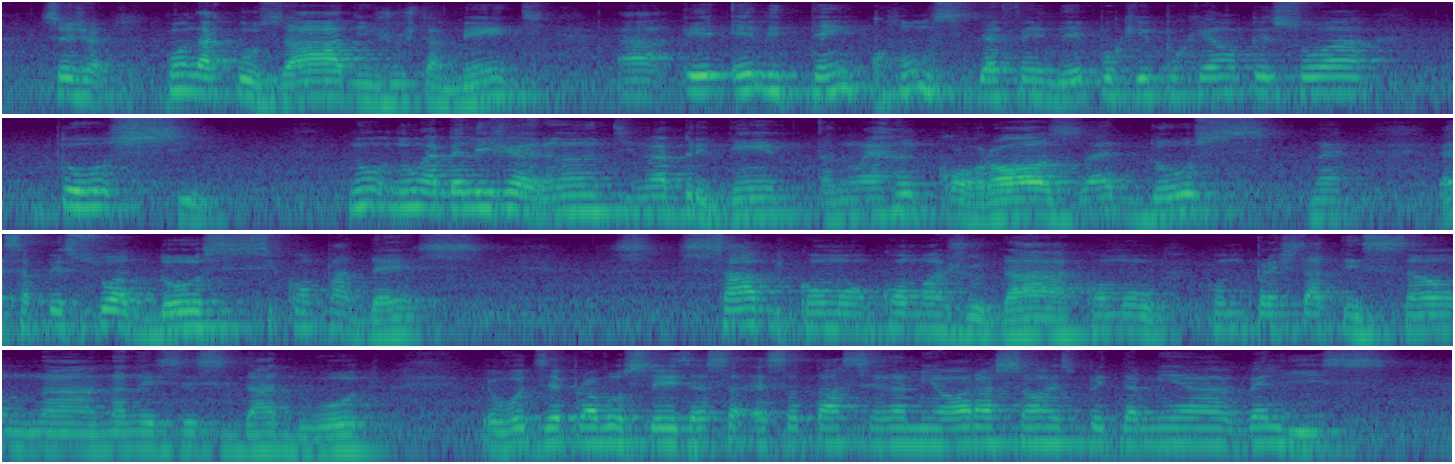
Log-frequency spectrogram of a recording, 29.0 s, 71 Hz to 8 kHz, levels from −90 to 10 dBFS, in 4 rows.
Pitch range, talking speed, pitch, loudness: 130-160 Hz, 130 wpm, 150 Hz, -32 LUFS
